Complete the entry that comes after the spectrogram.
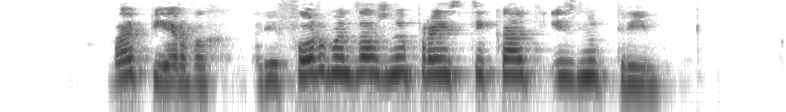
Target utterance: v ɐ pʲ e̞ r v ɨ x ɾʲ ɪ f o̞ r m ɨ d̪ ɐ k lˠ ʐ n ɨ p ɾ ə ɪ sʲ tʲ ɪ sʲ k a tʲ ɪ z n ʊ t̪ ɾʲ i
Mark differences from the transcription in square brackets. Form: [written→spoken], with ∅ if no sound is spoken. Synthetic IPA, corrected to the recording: v ɐ pʲ e̞ r v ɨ x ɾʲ ɪ f o̞ r m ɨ d̪ ɐ [k→∅] lˠ ʐ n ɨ p ɾ ə ɪ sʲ tʲ ɪ [sʲ→∅] k a tʲ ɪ z n ʊ t̪ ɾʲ i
